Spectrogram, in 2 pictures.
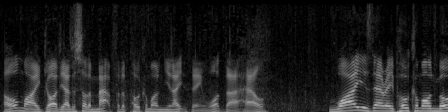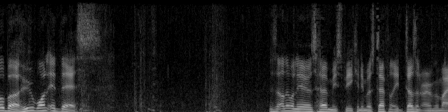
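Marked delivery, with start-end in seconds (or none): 4.9-8.2 drawn-out, exasperated disbelief; incredulous outcry. Real, not acted. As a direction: stretch the question out in real disbelief. Disbelief at a game announcement.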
